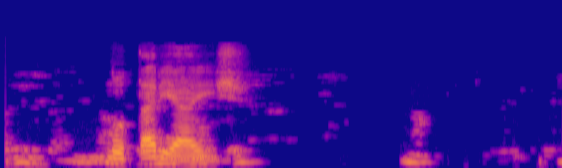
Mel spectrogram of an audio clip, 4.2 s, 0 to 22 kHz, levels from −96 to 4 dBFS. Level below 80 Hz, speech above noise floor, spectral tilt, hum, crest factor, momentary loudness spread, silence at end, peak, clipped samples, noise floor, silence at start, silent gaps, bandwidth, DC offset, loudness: -78 dBFS; 34 dB; -6 dB/octave; none; 20 dB; 20 LU; 0 s; -10 dBFS; under 0.1%; -61 dBFS; 0.05 s; 2.26-2.38 s, 2.61-2.99 s, 3.37-3.56 s; 7.8 kHz; under 0.1%; -28 LUFS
